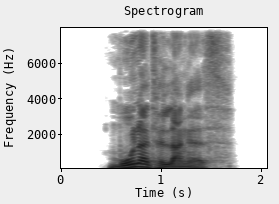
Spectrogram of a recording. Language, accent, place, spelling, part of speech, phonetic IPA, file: German, Germany, Berlin, monatelanges, adjective, [ˈmoːnatəˌlaŋəs], De-monatelanges.ogg
- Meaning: strong/mixed nominative/accusative neuter singular of monatelang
